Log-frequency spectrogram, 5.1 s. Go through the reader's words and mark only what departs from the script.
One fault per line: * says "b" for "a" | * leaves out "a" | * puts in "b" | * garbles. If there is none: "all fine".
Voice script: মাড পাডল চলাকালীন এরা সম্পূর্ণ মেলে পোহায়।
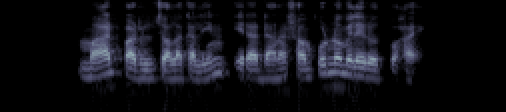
* puts in "ডানা"
* puts in "রোদ"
